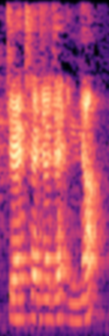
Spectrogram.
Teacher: तो इसमें जो हमारा च वर्ग, च, छ, ज, ज, इन्या, ये जो होगा हमारा तालु से होगा, या तालव्य इसको कहते हैं।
